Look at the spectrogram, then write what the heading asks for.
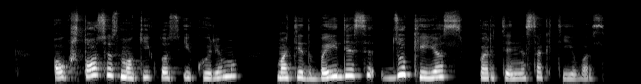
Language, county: Lithuanian, Šiauliai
